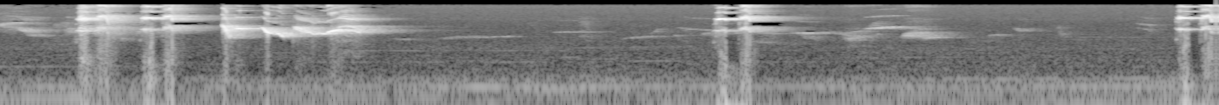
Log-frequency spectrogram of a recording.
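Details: Oriental magpie-robin singing strongly, played to test how fast other magpie-robins respond aggressively. A long burst of rich warbled, whistled and buzzy phrases is followed by two brief sharp note clusters after pauses of a few seconds, with a low background hum.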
